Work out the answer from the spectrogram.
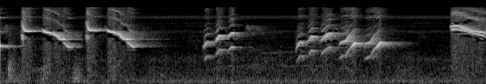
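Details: Kacer, or oriental magpie-robin, in song: downward-slurred whistles open the phrase, followed by clusters of quick notes stepping upward, with silent gaps between the bursts.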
